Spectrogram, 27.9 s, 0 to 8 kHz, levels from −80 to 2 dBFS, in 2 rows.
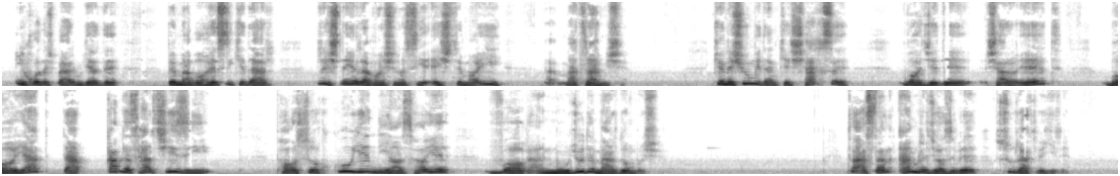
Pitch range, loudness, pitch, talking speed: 180-230 Hz, -17 LUFS, 200 Hz, 80 wpm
